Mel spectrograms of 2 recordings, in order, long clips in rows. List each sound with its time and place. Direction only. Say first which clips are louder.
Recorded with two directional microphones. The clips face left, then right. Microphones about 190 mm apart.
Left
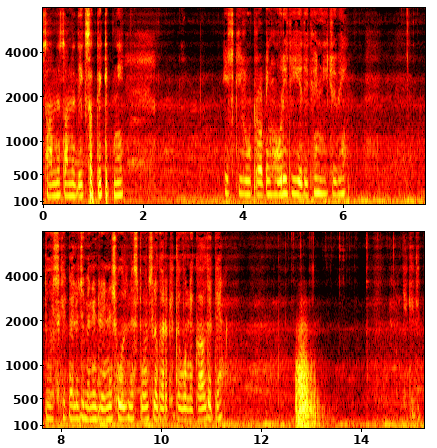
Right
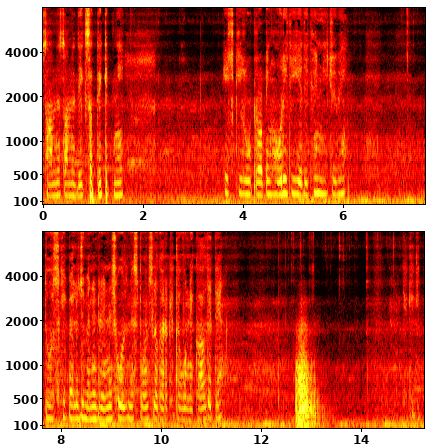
0.0 s speech: left 4 dB; 25° left (ahead or behind); by 1.3 s 45° left (ahead or behind)
1.9 s a sound: even; 15° left (ahead or behind)
3.6 s speech: left 1 dB; 10° left (ahead or behind)
7.7 s speech: left 1 dB; 15° left (ahead or behind); by 11.2 s 40° left (ahead or behind)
